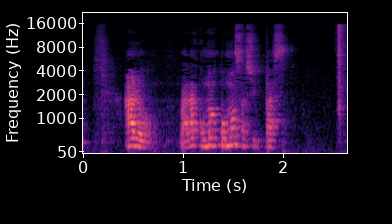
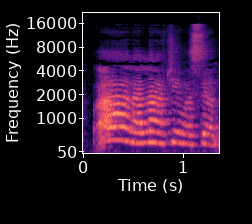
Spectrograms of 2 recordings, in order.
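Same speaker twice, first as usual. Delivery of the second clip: aigu et fort, ravissement surjoué; s'extasie bruyamment sur la « sœur »; joie exagérée; 7 semitones higher, 12 dB louder than usual. Retold or imitated. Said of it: "il dit aux autres collègues". (s'exclame très fort, ravi et théâtral)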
